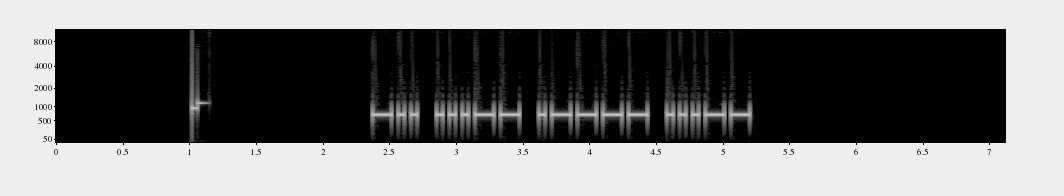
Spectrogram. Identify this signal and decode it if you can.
Morse code, heard as a keyed tone, about 25 wpm, 700 Hz. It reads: D313
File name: practice / 25wpm / Four Letter-Number Combinations - 25wpm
